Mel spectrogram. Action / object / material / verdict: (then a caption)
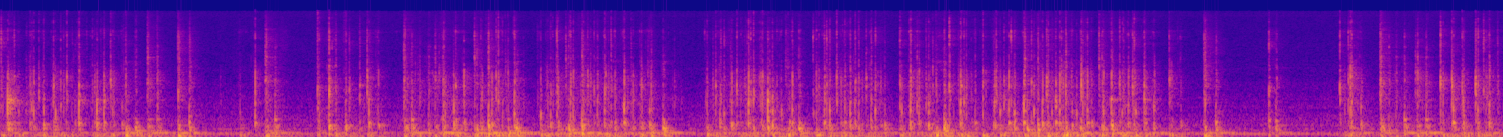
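tap / plastic mechanical keyboard / plastic / none. Both hands type continuously with their fingertips on a full-size mechanical keyboard with white and grey plastic keycaps and hollow switches. The result is a steady, dense stream of clacky keystrokes with a deep, hollow low end. Occasional brief pauses break up the otherwise unbroken flow.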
